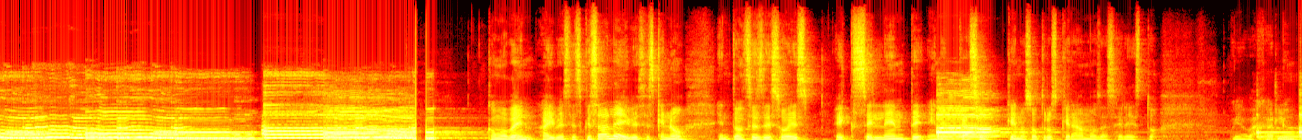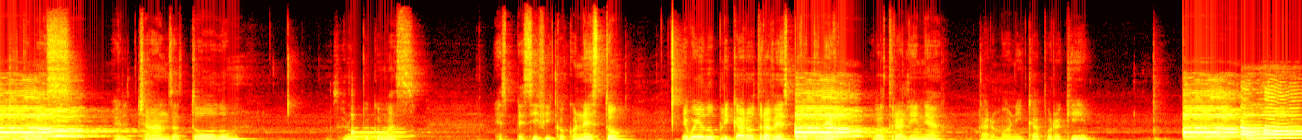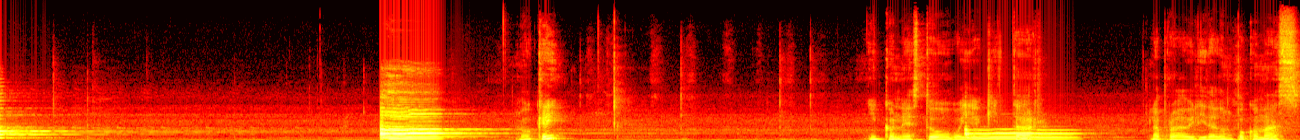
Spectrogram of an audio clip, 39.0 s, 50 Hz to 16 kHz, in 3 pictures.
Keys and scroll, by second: 29.7 Up.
